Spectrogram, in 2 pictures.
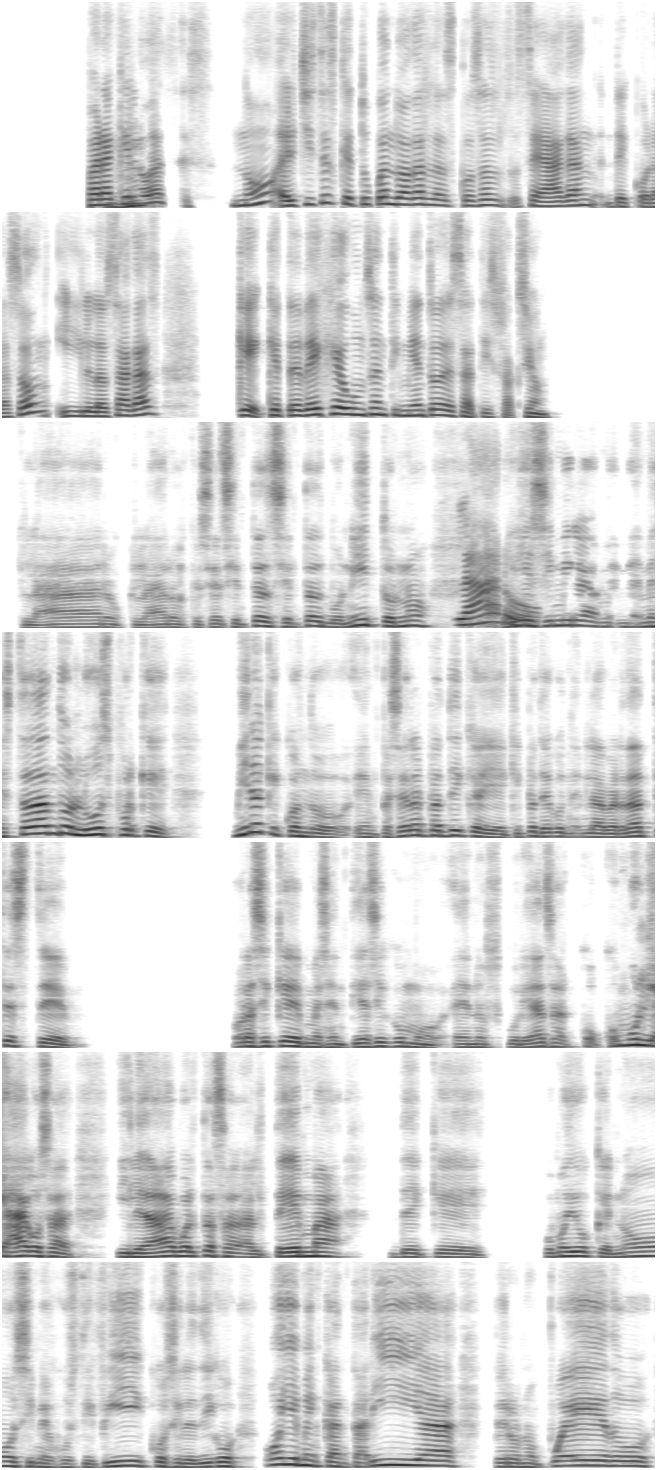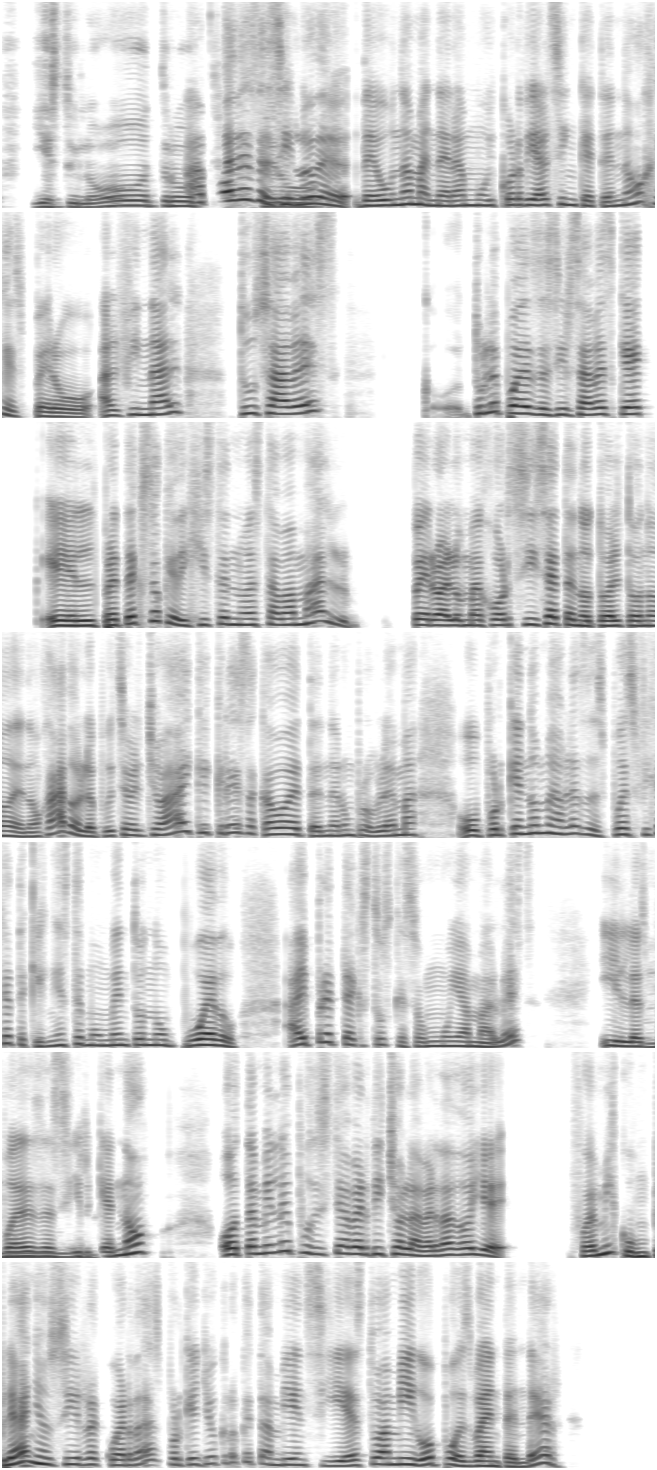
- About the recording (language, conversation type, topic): Spanish, advice, ¿Cómo puedo decir que no a un favor sin sentirme mal?
- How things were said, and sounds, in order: none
